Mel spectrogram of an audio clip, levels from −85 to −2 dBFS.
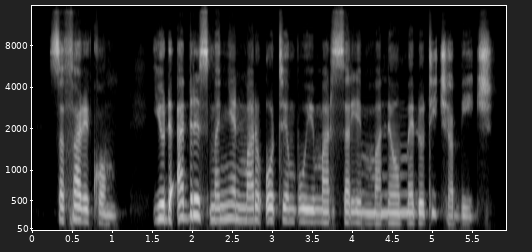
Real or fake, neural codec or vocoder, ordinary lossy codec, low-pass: fake; autoencoder, 48 kHz, 32 numbers a frame, DAC-VAE, trained on Japanese speech; none; 14.4 kHz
